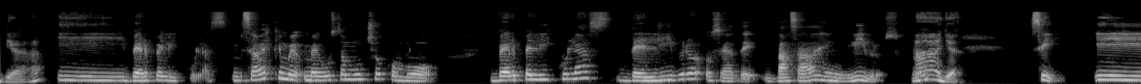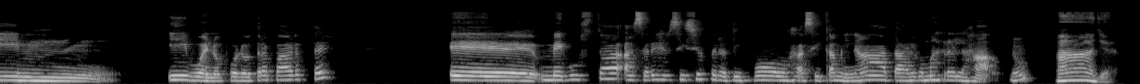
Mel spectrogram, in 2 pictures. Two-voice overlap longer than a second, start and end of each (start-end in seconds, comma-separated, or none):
none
